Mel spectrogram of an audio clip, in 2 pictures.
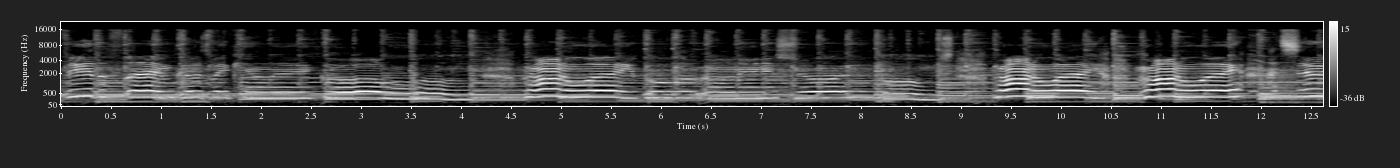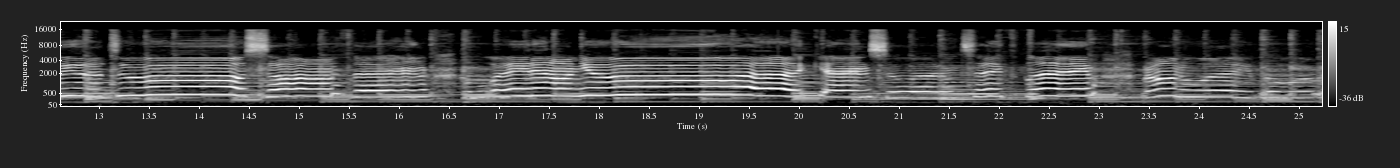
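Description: A woman singing over her own acoustic guitar in a soft folk-style arrangement, her voice sliding between notes, with a couple of long held notes in the second half.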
